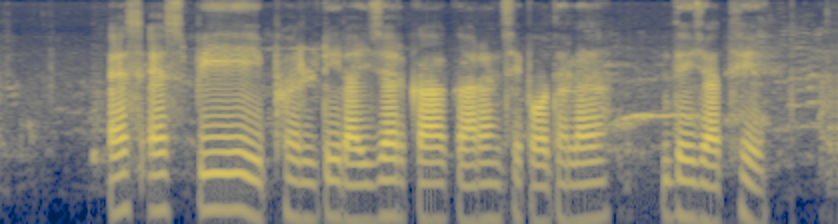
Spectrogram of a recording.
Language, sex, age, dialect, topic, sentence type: Chhattisgarhi, male, 18-24, Western/Budati/Khatahi, agriculture, question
